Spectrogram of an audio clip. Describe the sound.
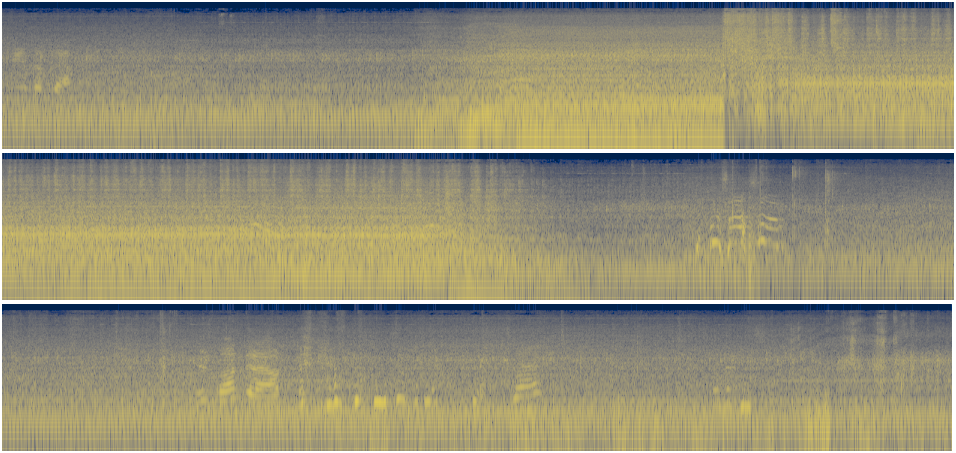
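A snowblower engine roars loudly for about ten seconds with a steady, rattling drone as a Naruto shuriken is thrown into it, then cuts off. People talk afterward over a low background hum.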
